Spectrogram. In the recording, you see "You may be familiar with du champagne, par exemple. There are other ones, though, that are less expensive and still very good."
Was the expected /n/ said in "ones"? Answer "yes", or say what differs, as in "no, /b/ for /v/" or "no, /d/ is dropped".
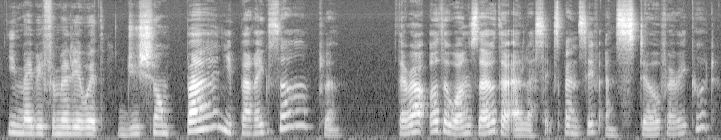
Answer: yes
